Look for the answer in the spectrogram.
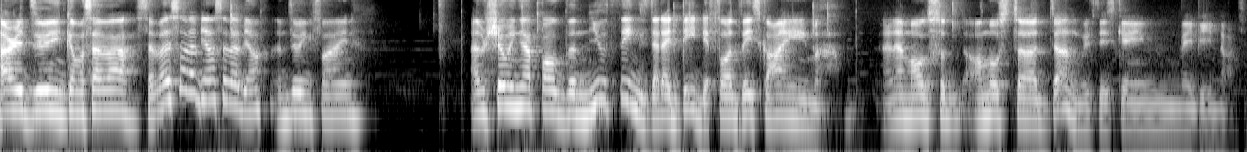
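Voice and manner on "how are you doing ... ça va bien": quick, pitched-up, put-on French accent. Greeting a viewer on stream, the speaker puts on a French accent. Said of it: "I'm taking the French accent".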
